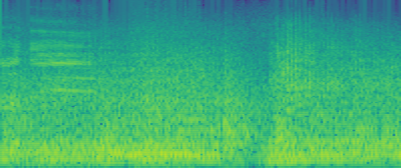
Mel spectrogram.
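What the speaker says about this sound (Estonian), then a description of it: "Mootor käib ilusti. Hääl on hea." A race car engine revs loudly up close at a drag racing event, pitch rising and falling with a brief dip before building again; a voice talks over it.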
